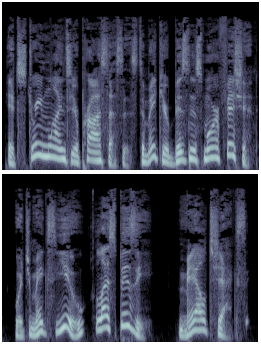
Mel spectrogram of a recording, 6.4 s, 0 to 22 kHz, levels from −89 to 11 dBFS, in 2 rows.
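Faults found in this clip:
No audible faults found in the speech, and no defect to attribute to any component of the call or media path.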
